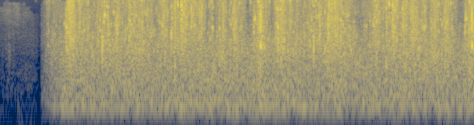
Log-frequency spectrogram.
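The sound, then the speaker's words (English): Heavy rain pours down at St. Bede's School in the English-speaking town of Ashing in a steady, dense hiss that sets in abruptly after a brief silence, with scattered louder drips and splashes breaking through the constant roar. No one speaks. “Heavy rains fall as we arrive at St. Bede's School in the English-speaking town of Ashing.”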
